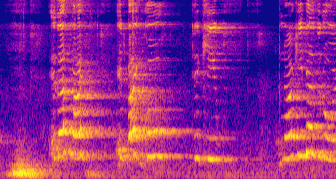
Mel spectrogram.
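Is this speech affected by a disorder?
Yes: cerebral palsy, spastic.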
